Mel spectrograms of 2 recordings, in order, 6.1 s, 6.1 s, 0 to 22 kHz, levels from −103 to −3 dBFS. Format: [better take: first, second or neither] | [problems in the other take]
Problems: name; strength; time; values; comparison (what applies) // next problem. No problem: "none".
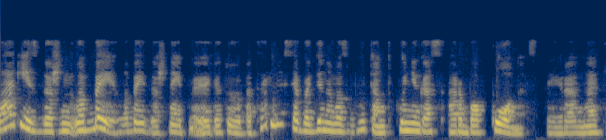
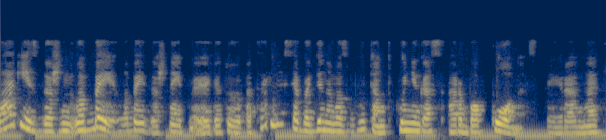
first | background sound (Bass guitar); 16 dB below the speech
